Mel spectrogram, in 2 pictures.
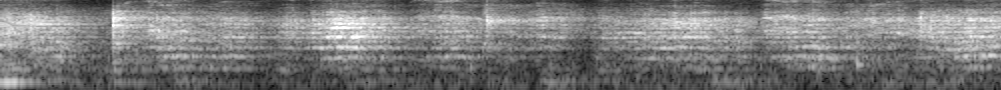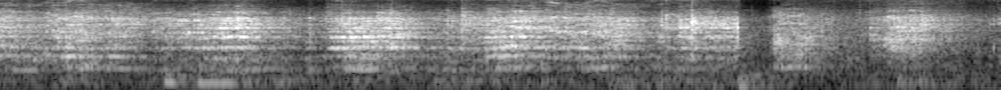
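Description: A spoon stirring and scraping around a metal saucepan of thickening milk and cornstarch cream, with a couple of sharp clinks against the pan, about half a second in and near the end. The stirring is kept up without stopping so the cream doesn't turn lumpy over the heat.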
